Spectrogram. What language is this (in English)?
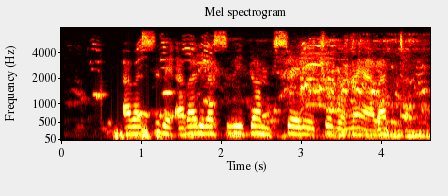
Ganda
